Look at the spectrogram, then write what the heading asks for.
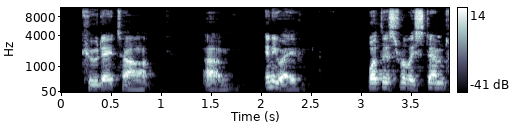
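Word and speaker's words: coup d'état: that reference or you make that reference, you pronounce it correctly. Coup d'etat.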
